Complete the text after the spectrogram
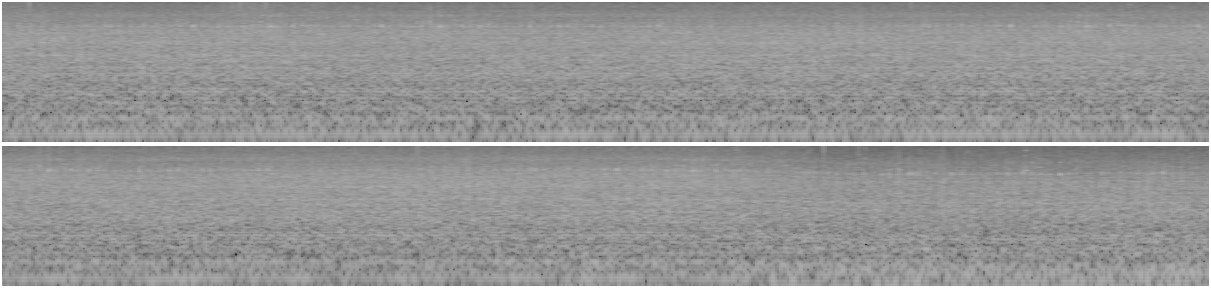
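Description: A heavy tank engine rumbles steadily as the tank drives over sand.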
